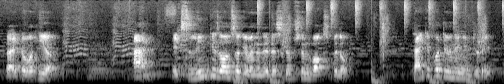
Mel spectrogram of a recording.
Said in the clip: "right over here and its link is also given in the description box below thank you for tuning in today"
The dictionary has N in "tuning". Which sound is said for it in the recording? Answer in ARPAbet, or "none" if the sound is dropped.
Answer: N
